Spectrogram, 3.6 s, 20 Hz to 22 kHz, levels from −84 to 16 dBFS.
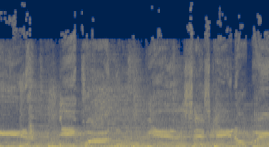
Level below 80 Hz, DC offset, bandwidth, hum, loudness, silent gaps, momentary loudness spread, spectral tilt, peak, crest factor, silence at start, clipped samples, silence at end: -30 dBFS; under 0.1%; over 20 kHz; none; -13 LUFS; none; 3 LU; -4 dB/octave; -2 dBFS; 12 dB; 0 s; under 0.1%; 0 s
